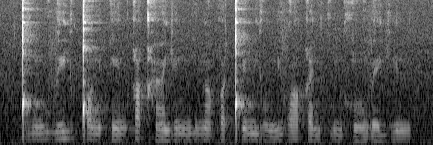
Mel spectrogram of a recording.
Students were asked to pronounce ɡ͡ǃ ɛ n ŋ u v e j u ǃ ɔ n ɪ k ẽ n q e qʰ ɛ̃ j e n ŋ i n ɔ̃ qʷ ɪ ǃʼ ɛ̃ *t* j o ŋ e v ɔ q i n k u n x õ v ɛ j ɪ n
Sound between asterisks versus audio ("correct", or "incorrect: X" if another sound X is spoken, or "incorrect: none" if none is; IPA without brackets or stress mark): incorrect: n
